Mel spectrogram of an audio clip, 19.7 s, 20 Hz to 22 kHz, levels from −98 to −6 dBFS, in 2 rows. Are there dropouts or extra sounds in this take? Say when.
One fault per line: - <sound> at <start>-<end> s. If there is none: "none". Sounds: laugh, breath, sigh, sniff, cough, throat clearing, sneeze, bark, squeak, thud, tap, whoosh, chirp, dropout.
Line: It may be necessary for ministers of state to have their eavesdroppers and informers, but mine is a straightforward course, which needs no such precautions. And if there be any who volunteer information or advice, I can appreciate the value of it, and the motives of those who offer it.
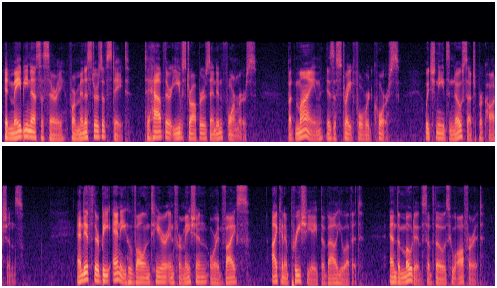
none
